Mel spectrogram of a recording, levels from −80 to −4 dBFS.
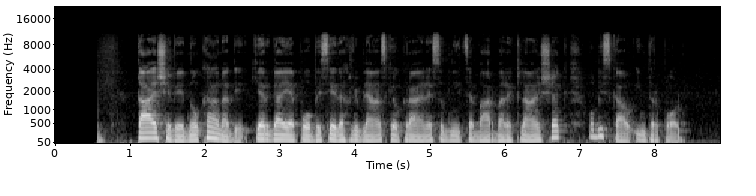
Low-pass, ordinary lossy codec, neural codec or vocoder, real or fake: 10.8 kHz; none; none; real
